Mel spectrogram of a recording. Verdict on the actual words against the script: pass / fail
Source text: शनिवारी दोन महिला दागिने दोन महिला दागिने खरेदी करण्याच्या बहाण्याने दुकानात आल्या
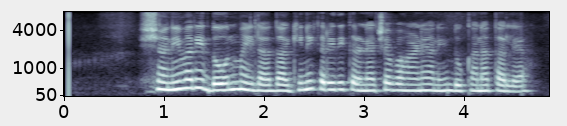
fail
